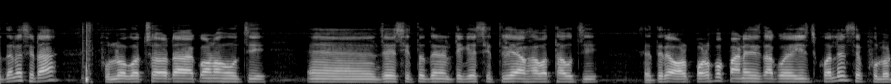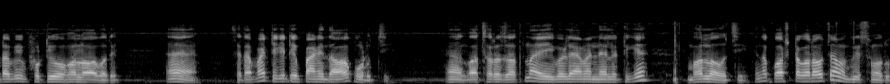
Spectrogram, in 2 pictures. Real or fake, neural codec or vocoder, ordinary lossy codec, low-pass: fake; codec, 16 kHz, 8 kbps, FreqCodec, larger model; none; none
